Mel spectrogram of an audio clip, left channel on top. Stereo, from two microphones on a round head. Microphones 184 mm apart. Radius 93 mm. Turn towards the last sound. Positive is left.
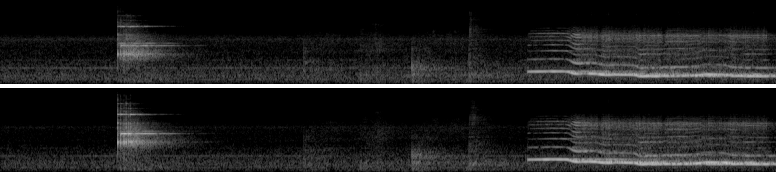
turn(degrees=5)  # may be behind; listen again after turning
